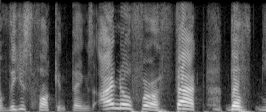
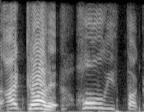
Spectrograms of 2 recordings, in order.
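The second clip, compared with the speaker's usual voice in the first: louder, triumphant I got it; sudden loud triumph; triumphant burst; 4 semitones higher, 6 dB louder than usual. Real, not acted. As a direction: blurt it out in relief. Completes hard bounty.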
